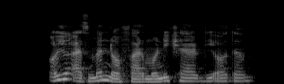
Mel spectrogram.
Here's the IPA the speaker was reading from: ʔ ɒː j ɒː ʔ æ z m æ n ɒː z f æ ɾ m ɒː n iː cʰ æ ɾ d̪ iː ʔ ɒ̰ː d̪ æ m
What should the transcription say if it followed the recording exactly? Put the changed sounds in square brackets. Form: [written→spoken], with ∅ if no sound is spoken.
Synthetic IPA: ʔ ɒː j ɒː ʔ æ z m æ [n→nː] ɒː [z→∅] f æ ɾ m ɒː n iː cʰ æ ɾ d̪ iː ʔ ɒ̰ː d̪ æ m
